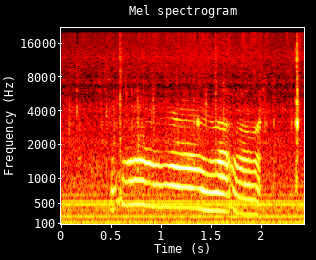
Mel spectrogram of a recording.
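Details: Cats gathered close together while eating; one drawn-out harmonic meow lasting about a second and a half, slowly falling in pitch and ending with a brief dip, over a steady low hum.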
